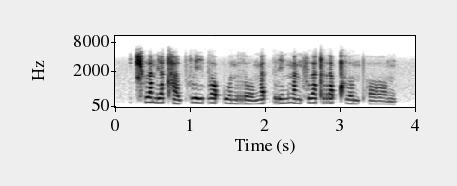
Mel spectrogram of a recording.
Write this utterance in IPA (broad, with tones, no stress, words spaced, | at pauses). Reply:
t͡ɕʰɯ˥˩a̯ ni˦˥a̯tʰa˨˩wpʰliː˧ plɔ˥˩ʔkwo˧n roː˩˦ŋa˦˥t̚ pri˦˥nŋa˧ŋ fɯ˥˩a̯ tra˥˩p̚kʰlo˨˩n pʰɔː˨˩ŋ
